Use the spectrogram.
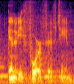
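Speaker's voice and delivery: hushed, secretive whisper. Pretend. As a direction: breathe the price like a secret. Secret-sounding price, unvoiced.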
